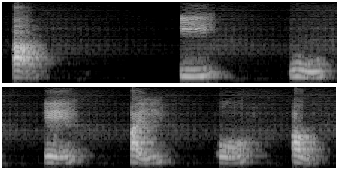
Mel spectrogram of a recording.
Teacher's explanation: इनके उच्चारण में ह्रस्व स्वर से 2 गुना दुगना समय लगता है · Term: दीर्घ स्वर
